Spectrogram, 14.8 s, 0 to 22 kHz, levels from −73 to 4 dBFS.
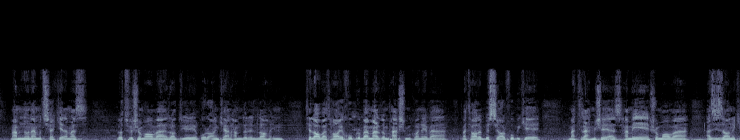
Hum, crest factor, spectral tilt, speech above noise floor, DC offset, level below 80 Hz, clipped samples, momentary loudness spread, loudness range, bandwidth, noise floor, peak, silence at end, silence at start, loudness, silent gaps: none; 18 dB; -5.5 dB/octave; 20 dB; under 0.1%; -42 dBFS; under 0.1%; 11 LU; 2 LU; 11.5 kHz; -40 dBFS; -2 dBFS; 0 s; 0 s; -20 LUFS; none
